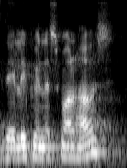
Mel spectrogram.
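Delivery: house said with a rising tune at the end.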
